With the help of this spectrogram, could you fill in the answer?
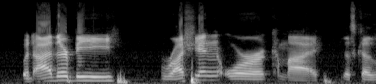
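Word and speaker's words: Khmer: cambodian you said it's called kamai my yes it's like k-h-m-e-r that's how it's spelled and then i'll probably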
